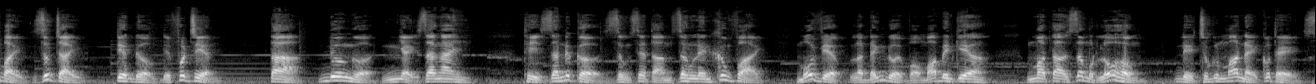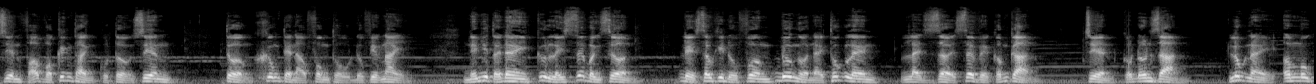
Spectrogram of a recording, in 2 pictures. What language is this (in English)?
Vietnamese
